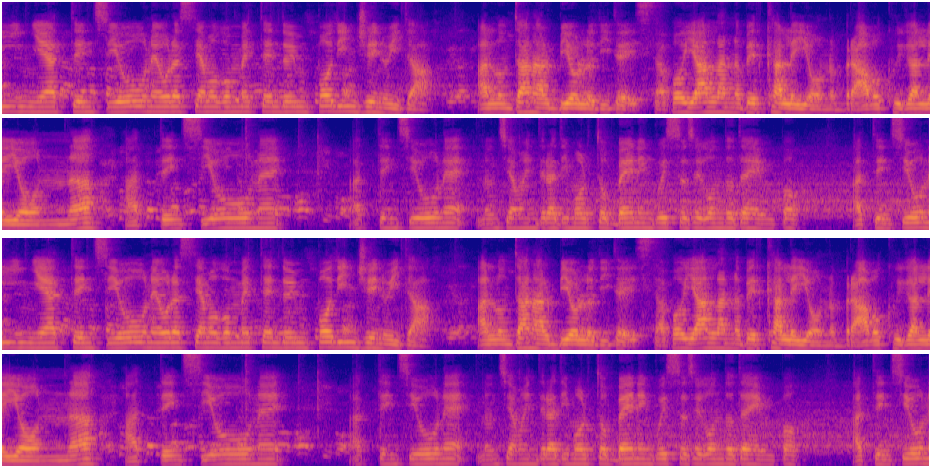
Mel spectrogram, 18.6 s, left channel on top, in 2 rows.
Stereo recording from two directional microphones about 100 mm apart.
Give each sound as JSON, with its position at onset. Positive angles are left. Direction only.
{"t": 0.0, "sound": "speech", "side_deg": -50}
